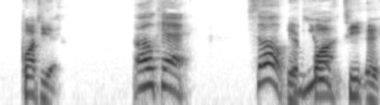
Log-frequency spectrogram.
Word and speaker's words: Poitier: Poitier, Okay, so yeah, you.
